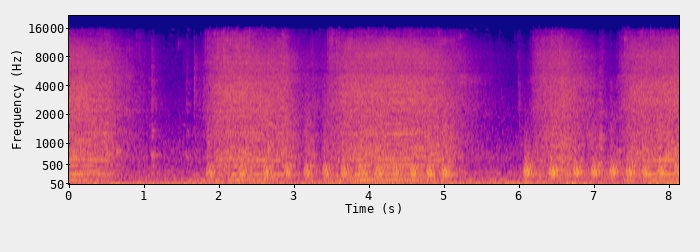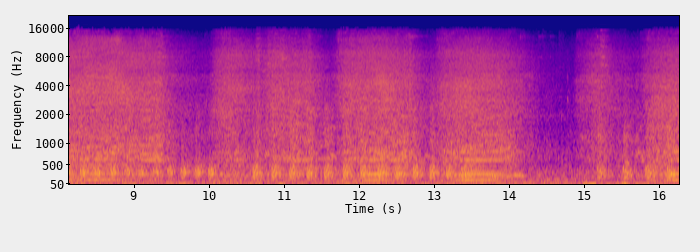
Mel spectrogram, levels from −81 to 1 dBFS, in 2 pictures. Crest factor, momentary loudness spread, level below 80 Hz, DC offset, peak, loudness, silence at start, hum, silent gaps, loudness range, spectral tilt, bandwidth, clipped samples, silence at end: 16 dB; 13 LU; -30 dBFS; under 0.1%; -4 dBFS; -20 LUFS; 0 s; none; none; 3 LU; -3.5 dB/octave; 16.5 kHz; under 0.1%; 0 s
